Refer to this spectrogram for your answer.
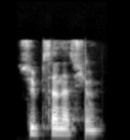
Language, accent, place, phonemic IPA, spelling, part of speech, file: French, France, Lyon, /syp.sa.na.sjɔ̃/, subsannation, noun, LL-Q150 (fra)-subsannation.wav
- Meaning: derision; mockery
